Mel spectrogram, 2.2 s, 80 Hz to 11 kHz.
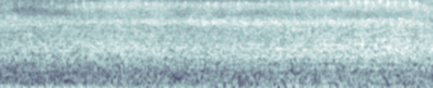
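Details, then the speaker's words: Nissan Hardbody truck, 203,000 miles, after new valve cover and oil pan gaskets: steady low idle rumble, no timing chain rattle or ticking. Normal idle after repair. "is no noise not bad for a hundred dollar truck huh"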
